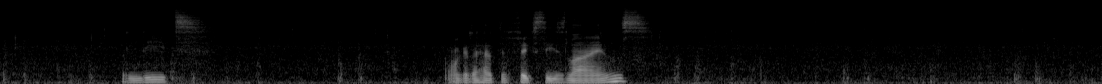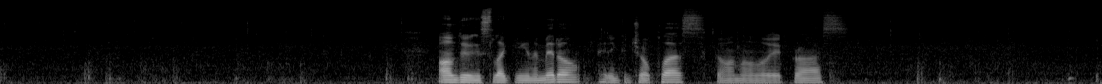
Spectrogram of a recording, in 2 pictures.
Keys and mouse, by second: 0.0 ctrl+KP_Subtract, 0.6 x, 2.5 click, 3.2 x, 4.2 middle click, 5.1 middle drag, 6.2 middle drag, 6.9 click, 7.8 click, 9.8 click, 11.3 click, 12.1 middle drag, 13.2-13.5 middle drag, 14.9 click, 16.2 ctrl+KP_Add, 16.7 ctrl+KP_Add, 17.2 ctrl+KP_Add, 18.8 ctrl+KP_Add, 19.1 ctrl+KP_Add, 19.5 ctrl+KP_Add, 20.8 ctrl+KP_Add.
